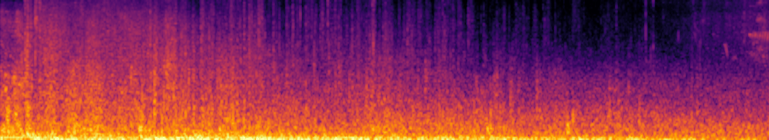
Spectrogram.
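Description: Rocks and debris rattle and crackle as they fall.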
